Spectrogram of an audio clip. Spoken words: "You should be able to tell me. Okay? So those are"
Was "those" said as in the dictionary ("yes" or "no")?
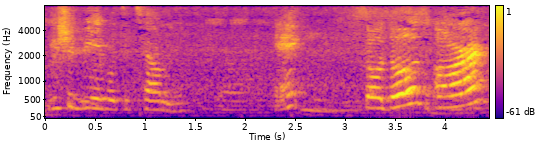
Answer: yes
